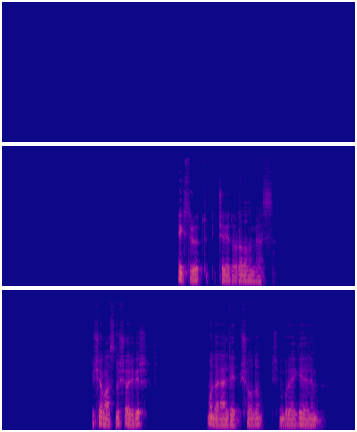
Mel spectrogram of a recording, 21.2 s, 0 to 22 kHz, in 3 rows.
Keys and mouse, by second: 0.0 shift+click, 2.5 shift+click, 7.4 shift+click, 10.3 click, 11.7 click, 15.1 right click, 15.7 3, 16.1 click, 17.8 click, 18.4 1.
